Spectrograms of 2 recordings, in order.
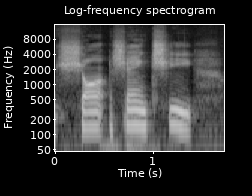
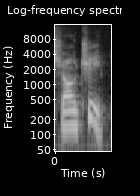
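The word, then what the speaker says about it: Shang-Chi: rider zhang chi yeah thanks to that movie i've been pronouncing shang chi for 30 plus years of my life but apparently it's chongqi uh son of satan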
